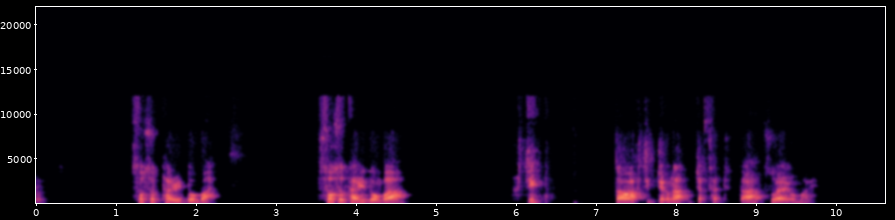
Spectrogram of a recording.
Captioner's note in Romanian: în tibetană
